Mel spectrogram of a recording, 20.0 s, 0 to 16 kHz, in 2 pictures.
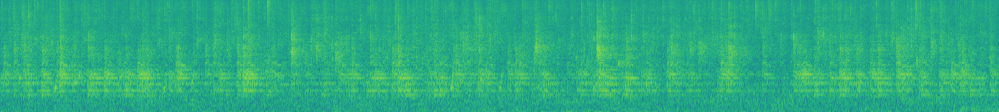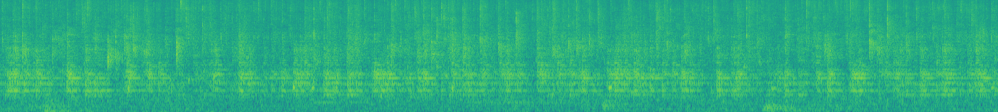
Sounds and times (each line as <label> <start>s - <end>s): water falling from a pit on various objects like bottles 0.0s - 19.9s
